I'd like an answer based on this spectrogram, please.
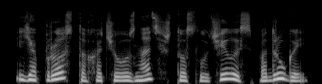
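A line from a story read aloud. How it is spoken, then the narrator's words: Exclaimed, voice involuntarily raised. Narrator (Russian): воскликнула Пипа, невольно повысив голос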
